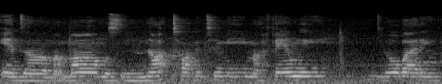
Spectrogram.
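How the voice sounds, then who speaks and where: Young woman, soft voice, rambling guest storyteller; distant, echoey recording. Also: fairly low pitch, monotone, moderate pace. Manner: rambling, self-correcting storytelling. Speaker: guest, ministry founder. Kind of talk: personal testimony in casual chat. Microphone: distant mic. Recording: roomy, distant mic with background noise.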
